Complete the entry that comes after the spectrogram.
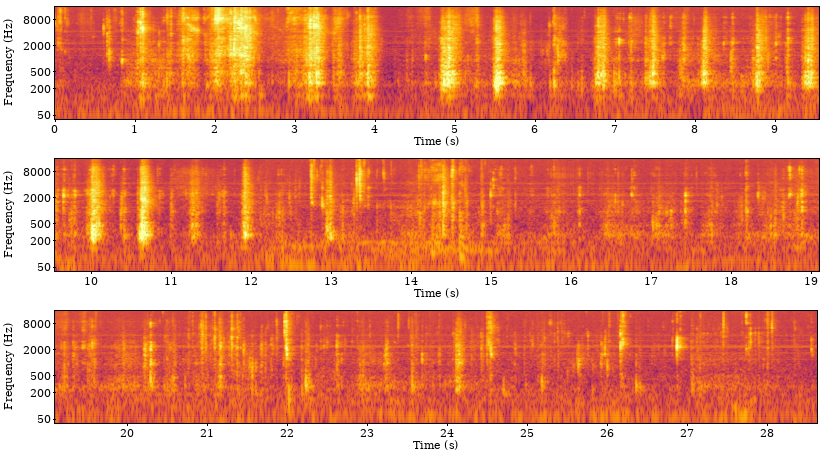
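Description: Close-miked eating: loud crunchy bites and chewing of green papaya salad for the first few seconds, then many crisp chewing clicks that grow softer and sparser through the rest.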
